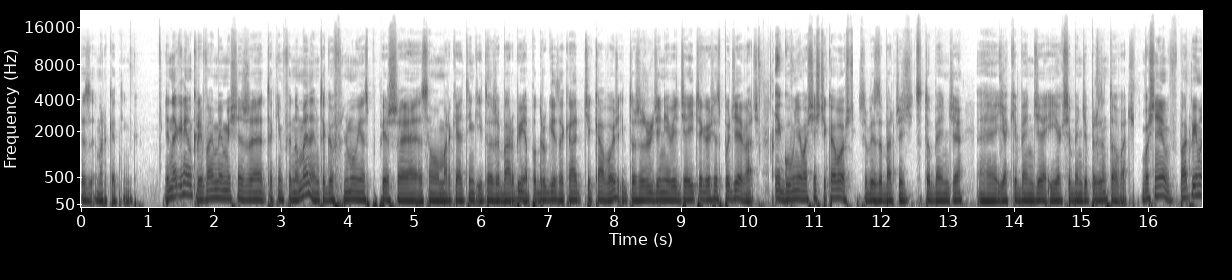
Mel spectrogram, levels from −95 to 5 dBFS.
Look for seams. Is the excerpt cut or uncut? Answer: cut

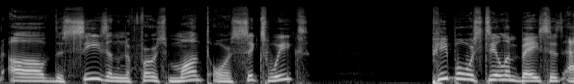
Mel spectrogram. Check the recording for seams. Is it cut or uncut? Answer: uncut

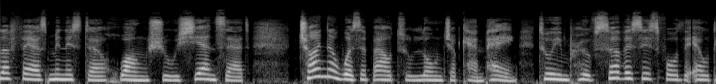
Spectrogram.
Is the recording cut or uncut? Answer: uncut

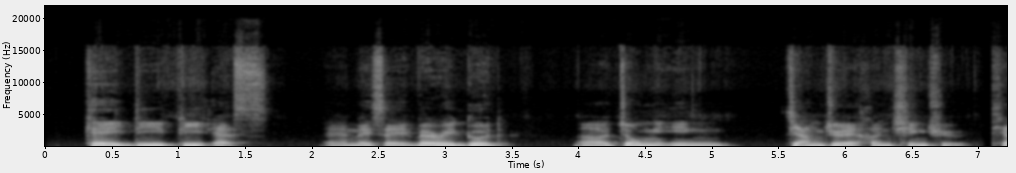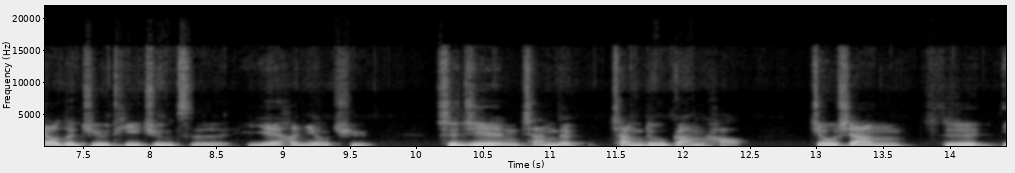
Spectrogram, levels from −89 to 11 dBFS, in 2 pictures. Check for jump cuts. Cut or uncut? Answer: uncut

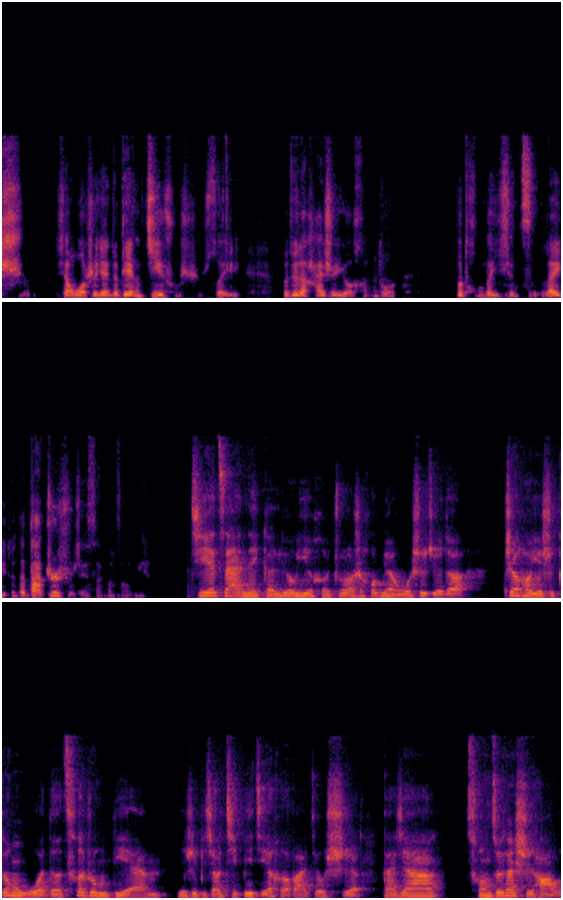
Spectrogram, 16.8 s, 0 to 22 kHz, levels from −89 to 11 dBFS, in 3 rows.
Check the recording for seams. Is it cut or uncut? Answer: uncut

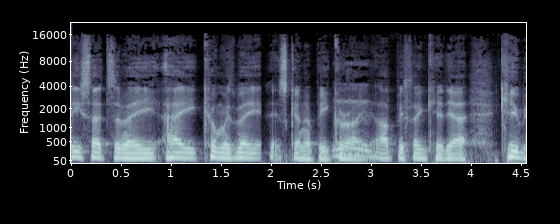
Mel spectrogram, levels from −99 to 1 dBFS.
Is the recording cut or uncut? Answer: cut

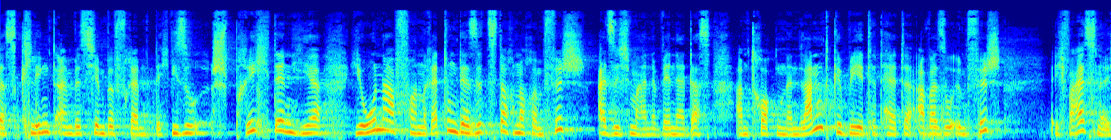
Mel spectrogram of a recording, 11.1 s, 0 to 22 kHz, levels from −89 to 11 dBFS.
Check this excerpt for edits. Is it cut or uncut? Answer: cut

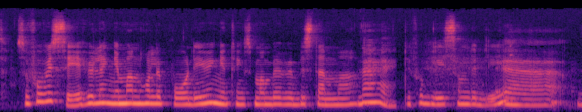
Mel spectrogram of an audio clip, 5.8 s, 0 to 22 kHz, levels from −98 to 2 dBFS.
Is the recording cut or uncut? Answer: cut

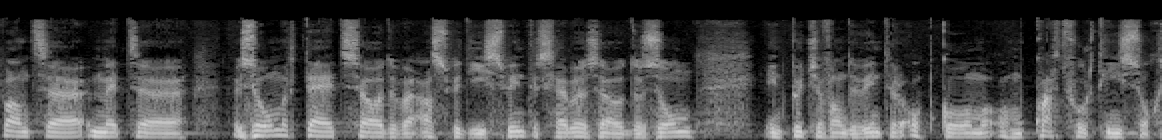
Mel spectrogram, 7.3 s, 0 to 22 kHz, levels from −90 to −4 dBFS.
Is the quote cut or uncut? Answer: uncut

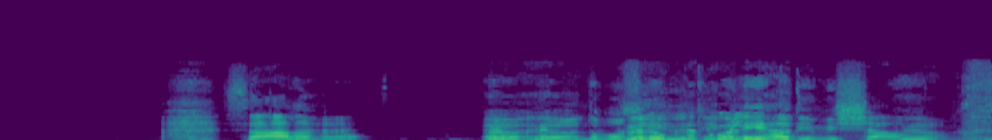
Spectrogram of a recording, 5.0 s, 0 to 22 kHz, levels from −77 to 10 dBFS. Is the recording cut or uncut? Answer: cut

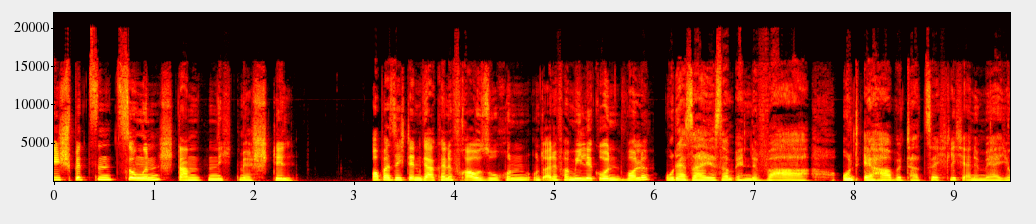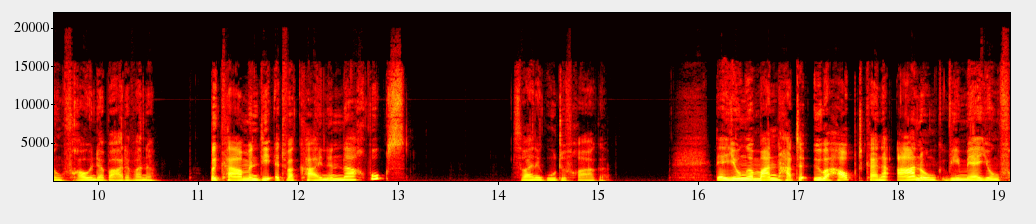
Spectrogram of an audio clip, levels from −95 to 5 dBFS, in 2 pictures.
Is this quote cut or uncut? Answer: cut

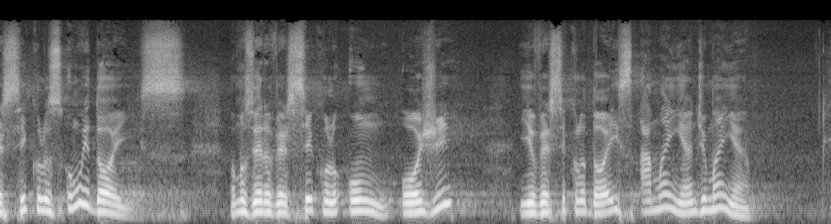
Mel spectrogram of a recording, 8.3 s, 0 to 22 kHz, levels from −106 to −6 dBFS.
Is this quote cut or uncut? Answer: uncut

